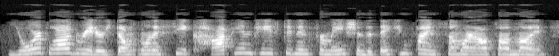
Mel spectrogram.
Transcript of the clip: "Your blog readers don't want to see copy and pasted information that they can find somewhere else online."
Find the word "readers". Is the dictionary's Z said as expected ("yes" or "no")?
yes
